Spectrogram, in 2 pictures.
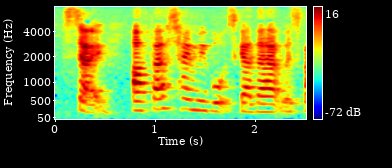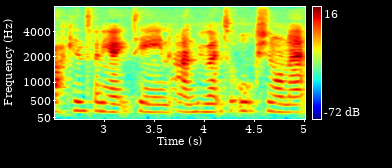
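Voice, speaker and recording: A woman with a Norfolk accent talks at a fairly quick pace in a fairly high pitch, with noticeable background noise behind her. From eastern England, Norwich. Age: 20s. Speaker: vlogger and hairdresser. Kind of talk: casual Q&A vlog. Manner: chatty, animated.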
